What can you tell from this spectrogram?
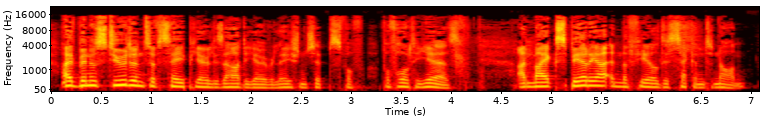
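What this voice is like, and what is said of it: Posh AbFab-style character voice. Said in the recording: “your AbFab impression”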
